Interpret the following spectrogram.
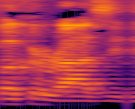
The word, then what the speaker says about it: bookarazzi: i can't pronounce that bokeh razzie that's it's like paparazzi but for books people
